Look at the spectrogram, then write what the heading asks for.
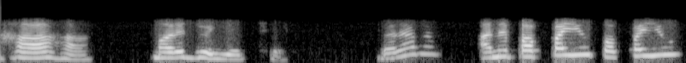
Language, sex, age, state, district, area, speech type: Gujarati, female, 30-45, Gujarat, Kheda, rural, conversation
